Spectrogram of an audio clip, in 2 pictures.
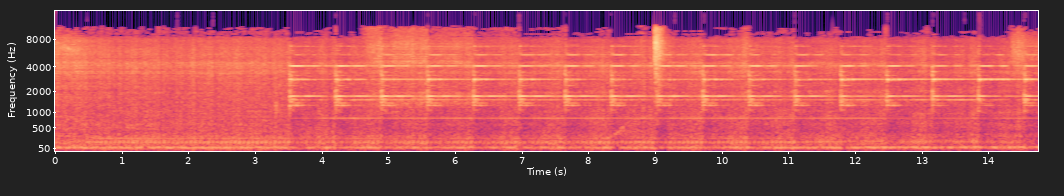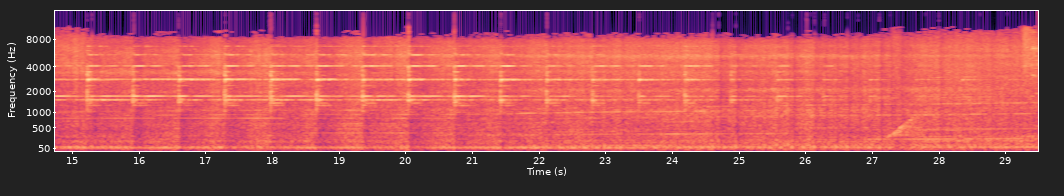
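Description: Grade-crossing bell ringing about twice a second over a steady low rumble as an Amtrak train with GE P42 diesel locomotives approaches. The train passes close by near the end.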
